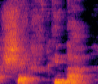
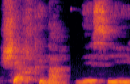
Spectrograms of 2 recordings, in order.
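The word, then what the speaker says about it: שכינה: e ela dizia que a pronúncia certa era Shekhinah, é um R aspirado que se chama. E ao que parece, segundo assim me contaram, tem no idioma, na fala, né, na língua alemã. Eu não falo alemão, então você, se confirmar aí, pode falar alguma coisa aí nos comentários. Mas a melhor pronúncia, então, é Shekhinah.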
